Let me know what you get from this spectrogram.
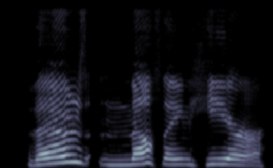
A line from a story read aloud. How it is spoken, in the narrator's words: another searcher growled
